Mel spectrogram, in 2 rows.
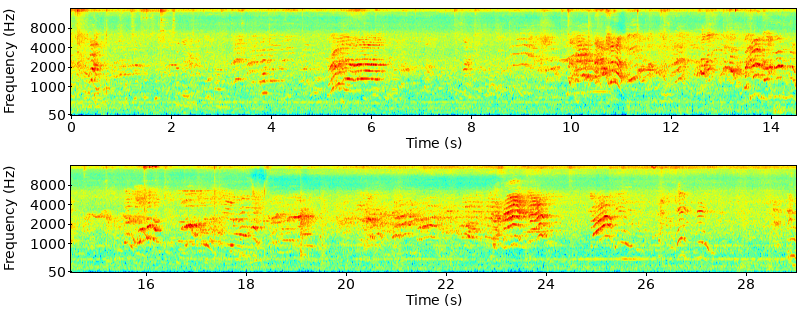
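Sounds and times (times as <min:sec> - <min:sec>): children shouting and squealing: 0:00.3 - 0:27.7.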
